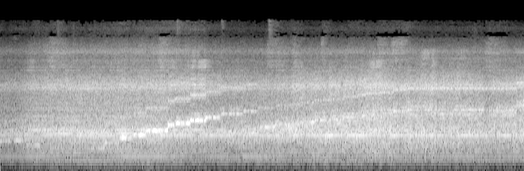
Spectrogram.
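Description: A train's electric motor whines, rising steadily in pitch as it speeds up.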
